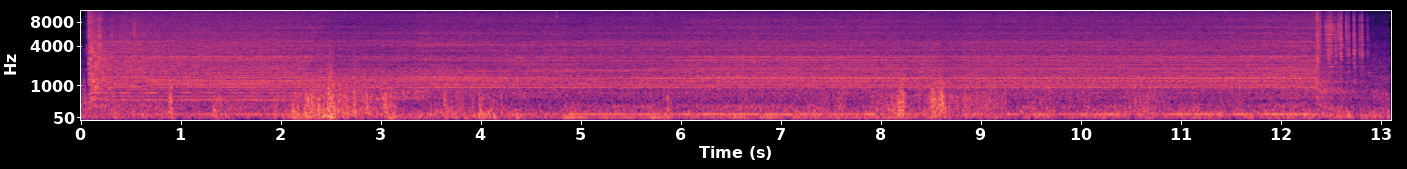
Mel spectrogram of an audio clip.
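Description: Hermetic air-conditioning compressor running without pumping: a steady hum under a high whine, with a few knocks. It cuts off shortly before the end. The technician suspects a broken valve or rod inside.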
